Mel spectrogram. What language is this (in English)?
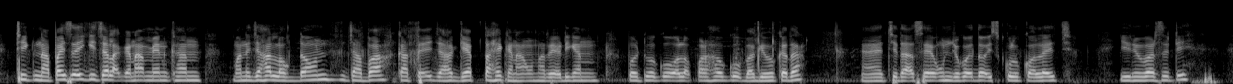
Santali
